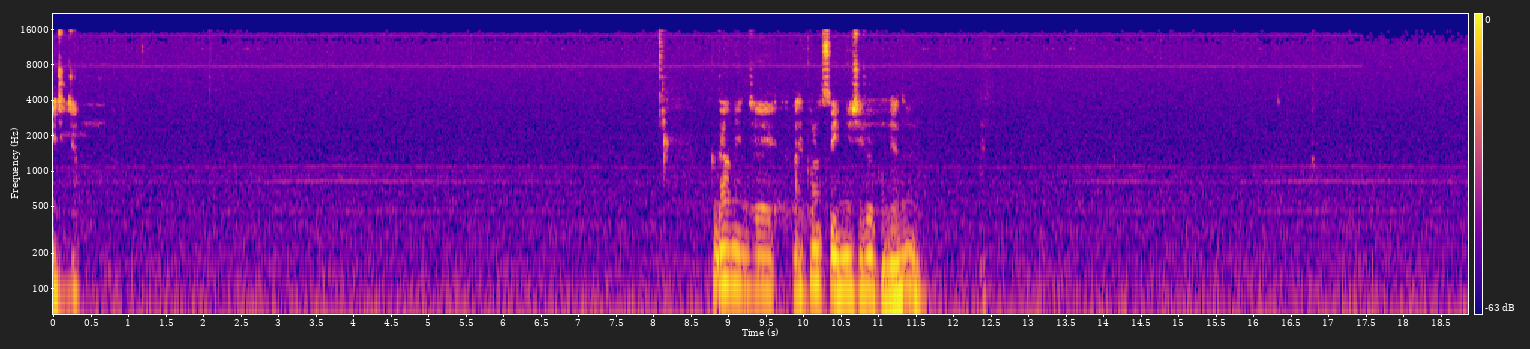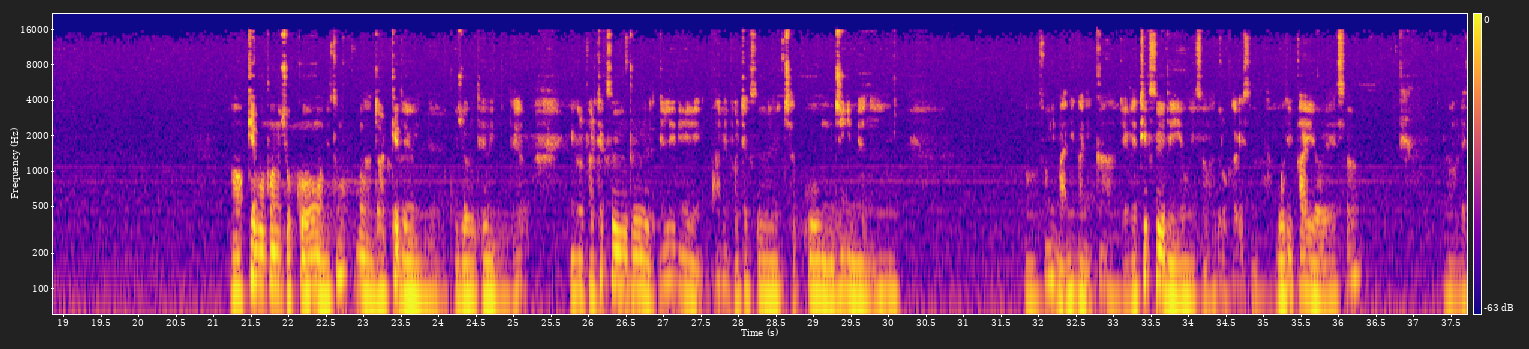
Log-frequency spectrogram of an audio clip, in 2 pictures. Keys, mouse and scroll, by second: 1.3 s, 4.4-4.7 scroll down 2, 5.0-5.4 scroll up 2, 8.5 KP_3, 10.1 Tab, 14.6-28.2 middle drag, 28.2 click, 29.5-30.9 shift+middle drag, 30.9 click, 31.3 right click, 31.6-32.6 middle drag, 32.6 click.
